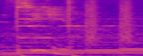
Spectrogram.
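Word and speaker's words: Szia: See ya. I don't know, something about seeing how it's spelled the S-Z-I-A.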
